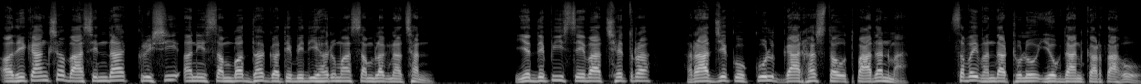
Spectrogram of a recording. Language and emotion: Nepali, neutral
